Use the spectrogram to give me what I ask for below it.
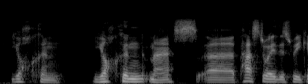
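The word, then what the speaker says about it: Jochen Mass: how to say this because I knew he's German so it I think it's Yan Yan Mass uh passed away this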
